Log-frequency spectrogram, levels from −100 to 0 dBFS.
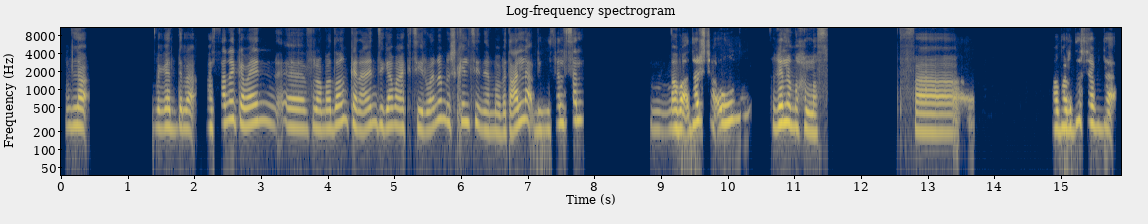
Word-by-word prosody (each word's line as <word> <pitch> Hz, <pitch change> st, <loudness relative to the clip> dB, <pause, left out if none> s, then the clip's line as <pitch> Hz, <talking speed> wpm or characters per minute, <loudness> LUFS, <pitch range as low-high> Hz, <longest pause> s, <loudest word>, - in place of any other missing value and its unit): لأ، 245 Hz, 0 st, +1 dB, 0.9 s
بجد 230 Hz, 0 st, -1 dB
لأ، 230 Hz, -1 st, -1 dB, 0.2 s
بس 235 Hz, -, -2 dB
أنا 310 Hz, +4 st, +2 dB
كمان، 275 Hz, 0 st, +1 dB
آآ 235 Hz, -5 st, 0 dB
في 225 Hz, +2 st, -10 dB
رمضان 230 Hz, +7 st, 0 dB
كان 255 Hz, -5 st, 0 dB
عندي 250 Hz, +5 st, -3 dB
جامعة 245 Hz, 0 st, 0 dB
كتير، 225 Hz, -2 st, -4 dB
وأنا 245 Hz, +9 st, -1 dB
مشكلتي 290 Hz, -1 st, -3 dB
إني 220 Hz, -5 st, -4 dB
أمّا 205 Hz, -1 st, -5 dB
باتعلّق 235 Hz, -, +2 dB
بمسلسل 265 Hz, +8 st, -4 dB, 1.0 s
ما 220 Hz, +1 st, -2 dB
باقدرش 275 Hz, +6 st, +5 dB
أقوم 300 Hz, +5 st, +2 dB, 0.5 s
غير 265 Hz, +3 st, +8 dB
لمّا 270 Hz, -4 st, +4 dB
أخلّصه. 205 Hz, -4 st, -1 dB, 1.1 s
ف -, -, -10 dB, 2.1 s
ما 225 Hz, -, +4 dB
بارضاش 230 Hz, +6 st, +2 dB
أبدأ 230 Hz, -4 st, +1 dB
240 Hz, 110 wpm, -22 LUFS, 225-275 Hz, 2.1 s, غير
